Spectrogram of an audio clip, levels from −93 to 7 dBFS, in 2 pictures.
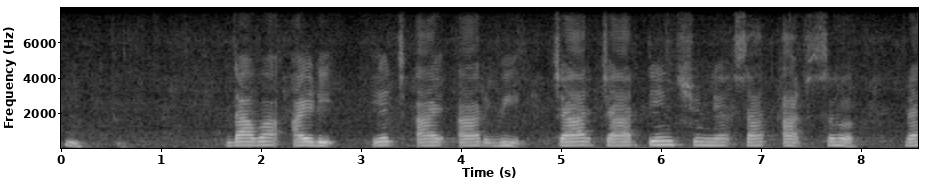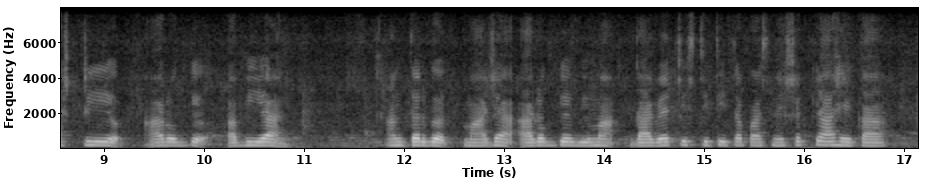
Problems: constant background noise, continuous background conversations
